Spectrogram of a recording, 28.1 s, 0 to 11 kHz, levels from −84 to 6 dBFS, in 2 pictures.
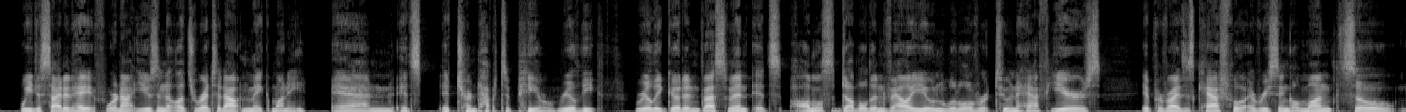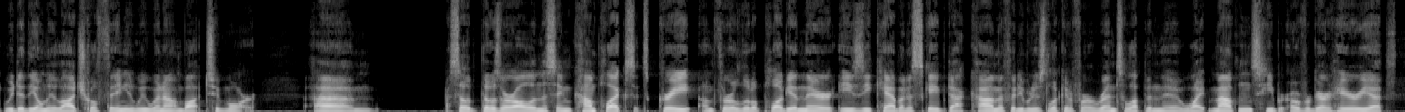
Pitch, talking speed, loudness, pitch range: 115 Hz, 205 wpm, -18 LUFS, 105-125 Hz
